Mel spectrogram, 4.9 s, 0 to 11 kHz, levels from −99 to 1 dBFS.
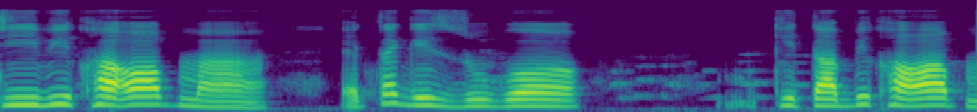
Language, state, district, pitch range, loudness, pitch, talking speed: Idu Mishmi, Arunachal Pradesh, Lower Dibang Valley, 190-240 Hz, -18 LUFS, 215 Hz, 145 wpm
